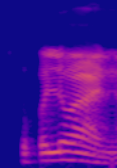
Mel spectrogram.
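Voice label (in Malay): "keperluan", Malay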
